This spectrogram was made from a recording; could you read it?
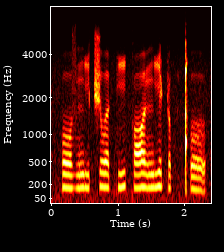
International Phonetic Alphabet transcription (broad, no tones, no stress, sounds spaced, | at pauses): o z ŋ i t͡ʃ ʊ ə̯ k i k ɔ ə̯ ŋ i ʈ ʊ k ǃʼ ʊ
